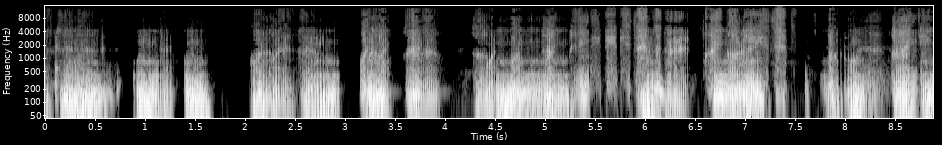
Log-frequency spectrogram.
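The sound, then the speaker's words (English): A person imitates pig grunts in a rapid series of loud, rough, snorting bursts with short gaps between them, the grunts varying in length and sometimes running together into longer growls. “This okay is a legitimate impression of pigs actually hosting the podcast, just for 30 seconds.”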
